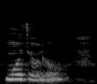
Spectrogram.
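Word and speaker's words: مُثُلُ: Muthulu is pronounced as mim with a dhamma over it. It's pronounced as mu. The second letter in that word is the tha with a dhamma over it is pronounced as thu. The third letter here is lam with a dhamma over it and pronounced as lu. Mu, thu, lu.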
